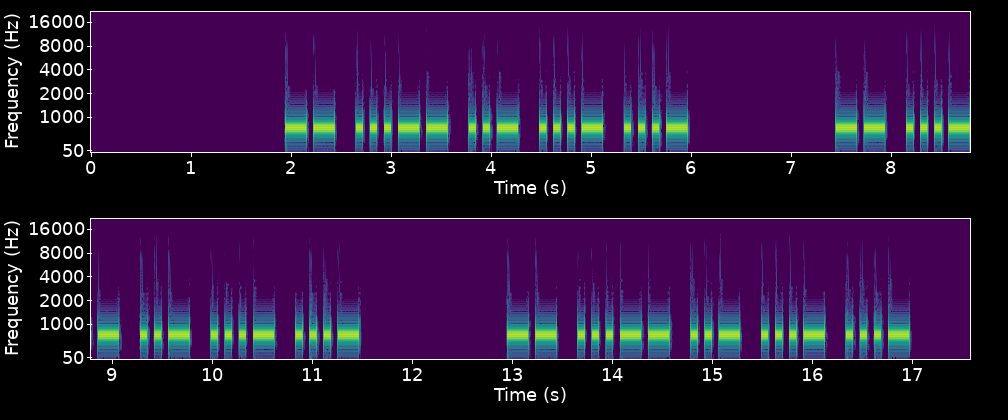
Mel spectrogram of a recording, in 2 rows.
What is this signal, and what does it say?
Morse code, heard as a keyed tone, about 17 wpm, 700 Hz. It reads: M3UVV M3UVV M3UVV
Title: DXCC-100 Call Signs - 5 Characters - Repeated 3x - 17wpm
